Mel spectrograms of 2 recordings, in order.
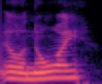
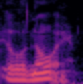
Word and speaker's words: Illinois: I saw some pictures from Illinois.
